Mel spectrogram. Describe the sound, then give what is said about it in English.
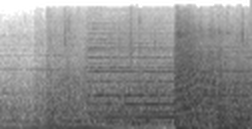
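Thunderstorm rain on a narrow mountain pass: a dense, steady hiss of rain that swells into a louder rumbling crash near the end. “the four of them thread their way along a narrow mountain pass as a thunderstorm rages around them.”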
